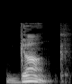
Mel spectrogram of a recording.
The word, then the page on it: gonk: British English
